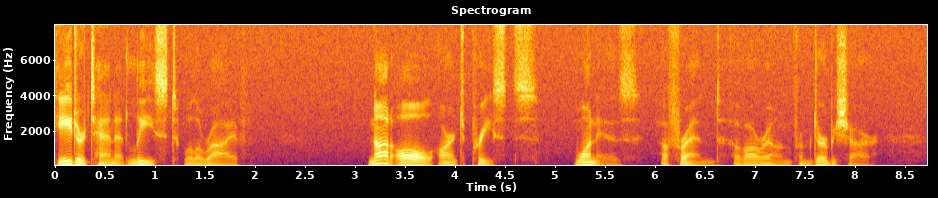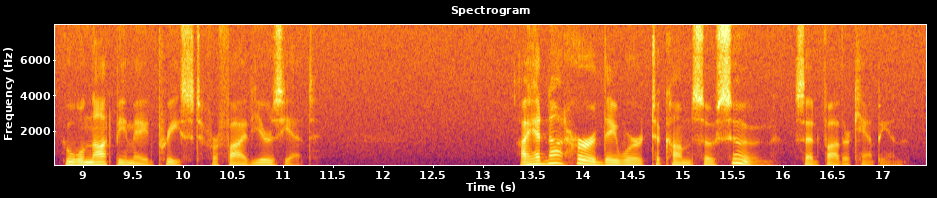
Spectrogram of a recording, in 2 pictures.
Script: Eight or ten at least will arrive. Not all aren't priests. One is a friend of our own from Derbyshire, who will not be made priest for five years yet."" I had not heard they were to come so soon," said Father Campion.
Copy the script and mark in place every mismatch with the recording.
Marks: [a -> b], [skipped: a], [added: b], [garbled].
Eight or ten at least will arrive. Not all aren't priests. One is a friend of our own from Derbyshire, who will not be made priest for five years yet."" I had not heard they were to come so soon," said Father Campion.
